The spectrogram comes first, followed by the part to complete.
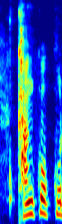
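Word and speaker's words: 韓国: However, now that Korea, which Japanese pronounce as "Kankoku," are included in the attack, So old comers and new comers need to respond cooperatively.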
